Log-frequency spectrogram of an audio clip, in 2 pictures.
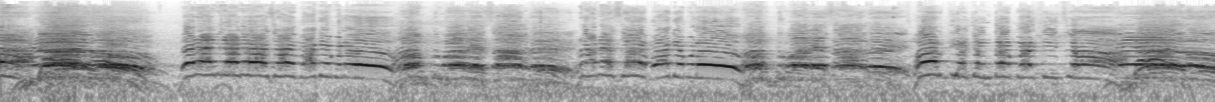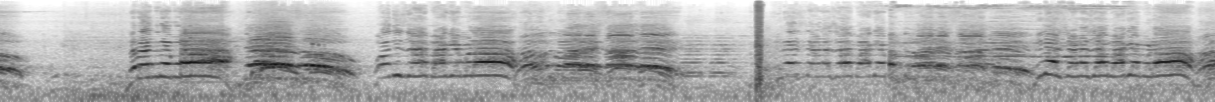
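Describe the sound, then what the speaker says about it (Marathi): BJP workers cheer and celebrate outside the party office in Kudal, a loud crowd roaring and chanting in waves with voices shouting over one another throughout. "कुडाळ भाजप कार्यालयासमोर भाजप कार्यकर्त्यांनी जल्लोष करायला सुरुवात केलेली आहे"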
